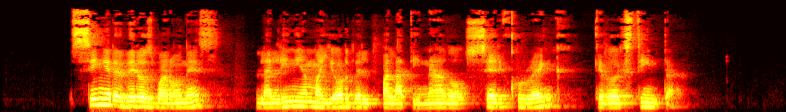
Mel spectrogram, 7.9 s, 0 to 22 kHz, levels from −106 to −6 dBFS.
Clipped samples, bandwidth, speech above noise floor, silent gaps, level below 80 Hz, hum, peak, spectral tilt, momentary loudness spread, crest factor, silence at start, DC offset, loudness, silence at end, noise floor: under 0.1%; 16.5 kHz; 70 dB; none; -64 dBFS; none; -2 dBFS; -4.5 dB/octave; 13 LU; 18 dB; 0.7 s; under 0.1%; -19 LUFS; 1.05 s; -89 dBFS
